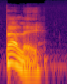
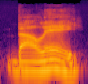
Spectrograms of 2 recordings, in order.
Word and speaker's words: ballet: ballet ballet but the US might say ballet yeah probably with a more emphasis on the second stress right right yeah.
